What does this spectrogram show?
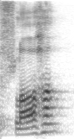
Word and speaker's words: Flore: que se chama Flora, na verdade a pronúncia é Flora, mas Flore, escrita em occitano, que é a língua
